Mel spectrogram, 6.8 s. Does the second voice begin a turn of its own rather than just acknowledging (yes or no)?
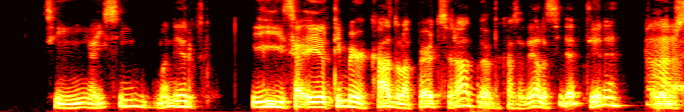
yes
